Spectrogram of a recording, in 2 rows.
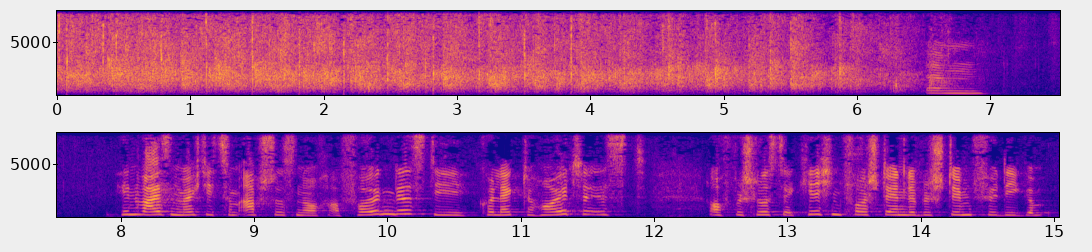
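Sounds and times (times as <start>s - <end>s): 
applause: 0.0s - 6.6s
speech: 6.5s - 7.0s, 8.0s - 15.0s.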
